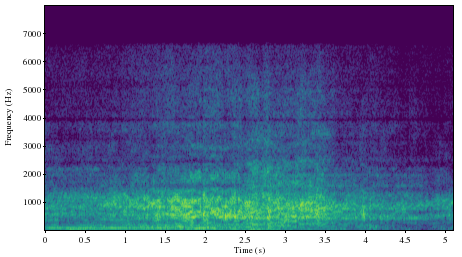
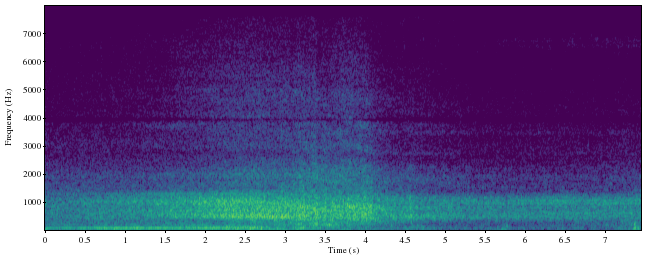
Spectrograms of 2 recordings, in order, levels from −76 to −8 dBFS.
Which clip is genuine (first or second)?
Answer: second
